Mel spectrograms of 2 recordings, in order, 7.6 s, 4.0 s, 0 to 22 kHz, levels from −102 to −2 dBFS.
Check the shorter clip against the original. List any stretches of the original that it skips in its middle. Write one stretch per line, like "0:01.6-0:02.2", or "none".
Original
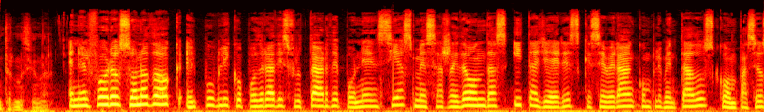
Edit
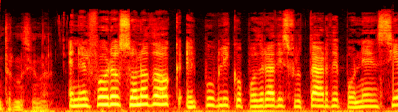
none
